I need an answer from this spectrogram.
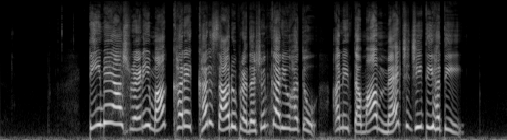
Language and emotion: Gujarati, happy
